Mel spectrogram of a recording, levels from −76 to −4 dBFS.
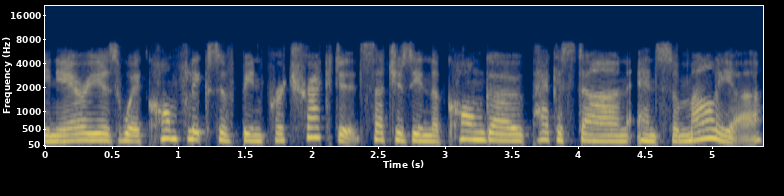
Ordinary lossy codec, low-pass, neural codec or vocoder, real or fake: Opus, 16 kbps; 7.2 kHz; none; real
